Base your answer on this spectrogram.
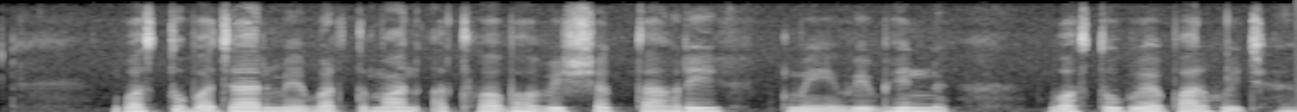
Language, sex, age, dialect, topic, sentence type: Maithili, female, 25-30, Eastern / Thethi, banking, statement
